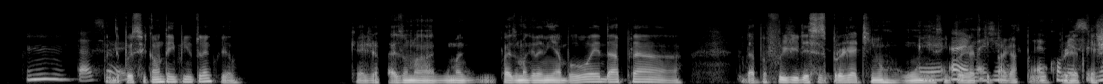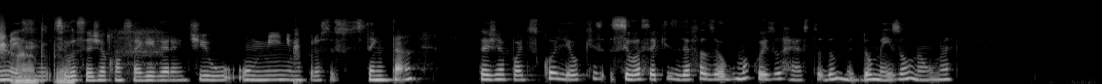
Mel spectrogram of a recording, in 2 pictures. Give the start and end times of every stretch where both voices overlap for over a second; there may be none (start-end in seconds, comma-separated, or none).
9.2-11.8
